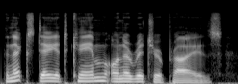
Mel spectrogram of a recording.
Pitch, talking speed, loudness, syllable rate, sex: 130 Hz, 225 wpm, -15 LUFS, 4.9 syllables/s, male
